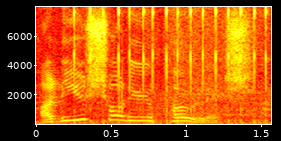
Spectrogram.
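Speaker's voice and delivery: high, loud mock disbelief; imitating doubtful border guard. Border guard checking his passport, mock incredulous questioning. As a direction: question it with incredulous, rising pitch.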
